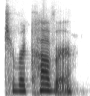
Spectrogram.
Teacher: How long will it, okay, will it take to, remember, you can pronounce it as to, but generally in connected speech, we will pronounce to, like T-O, as ta. Okay, it helps with the rhythm of English.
